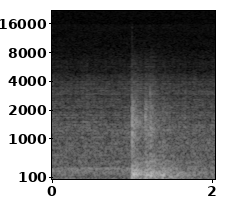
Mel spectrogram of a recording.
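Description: Distant fireworks shells bursting: two booms in quick succession about a second in, trailing off in a low rumble.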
